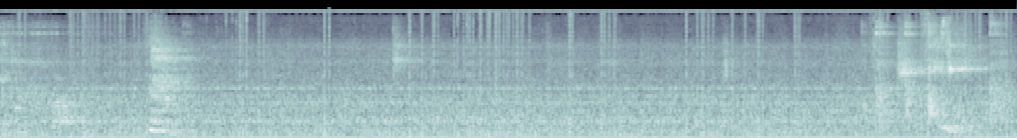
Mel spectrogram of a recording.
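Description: Steady low hum, the loudest sound, with faint voices about two seconds in and a table tennis ball being hit a few times near the end.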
